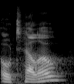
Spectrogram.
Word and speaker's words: Othello: It's Othello. I believe it's pronounced Otello. Well, I pronounce it Othello.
